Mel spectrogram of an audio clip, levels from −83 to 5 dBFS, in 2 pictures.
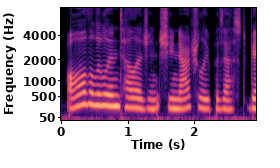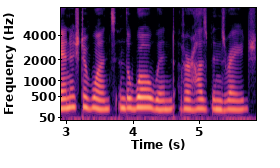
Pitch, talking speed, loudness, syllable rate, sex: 225 Hz, 175 wpm, -18 LUFS, 5.5 syllables/s, female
